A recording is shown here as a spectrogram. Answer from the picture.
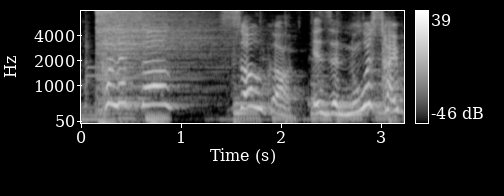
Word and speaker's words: Calypso: Calypso has a silent Y. Spell it with me. C A L Y P S and O. Calypso SOA is the newest type of music of them all.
